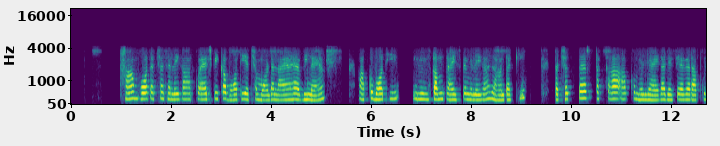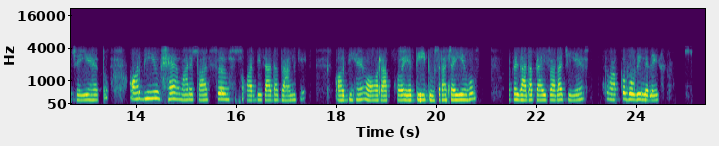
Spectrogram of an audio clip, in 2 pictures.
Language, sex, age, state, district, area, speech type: Hindi, female, 18-30, Madhya Pradesh, Narsinghpur, urban, conversation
